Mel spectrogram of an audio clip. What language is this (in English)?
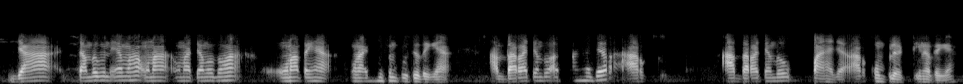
Santali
